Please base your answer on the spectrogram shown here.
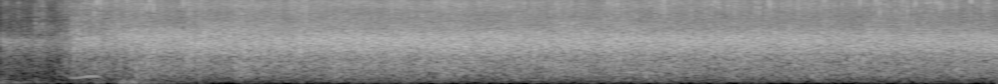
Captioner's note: applause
